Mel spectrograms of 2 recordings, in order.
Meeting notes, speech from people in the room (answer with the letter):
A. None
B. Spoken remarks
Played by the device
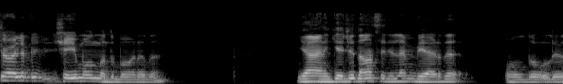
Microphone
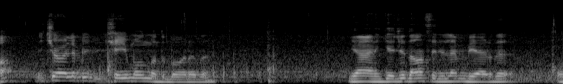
A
